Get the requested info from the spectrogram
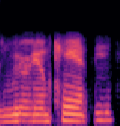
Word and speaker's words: Miriam Canty: It is Miriam Canty, and that's M-I-R-I-A-M. Canty, C-A-N-T-Y.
